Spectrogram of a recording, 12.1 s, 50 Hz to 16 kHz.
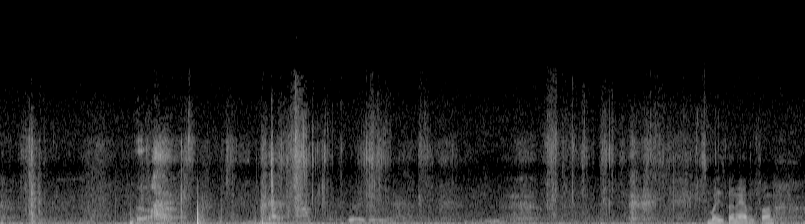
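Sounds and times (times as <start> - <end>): footsteps through dry grass: 3.2 - 7.0, 8.1 - 10.8
faint humming voice: 3.9 - 8.4.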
